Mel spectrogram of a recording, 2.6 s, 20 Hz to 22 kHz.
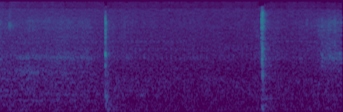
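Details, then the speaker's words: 2015 Toyota Camry 4-cylinder, 125k miles, U760E transmission, P2714 code: SLT solenoid bypass test with test light to battery negative gives three crisp distinct clicks; solenoid actuating normally. "And if we touch this to battery negative, we should hear a distinct click. Let's try it. We do."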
